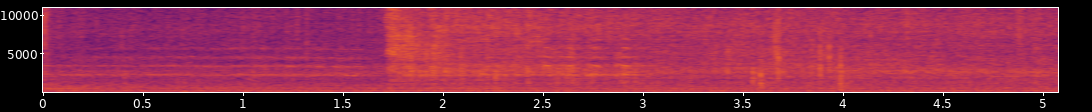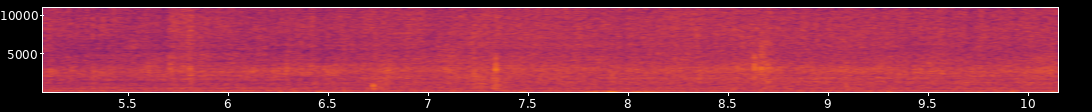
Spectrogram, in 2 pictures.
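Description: Butter hits a hot pan of flour-dusted fish and bursts into a sudden loud sizzle a moment in, then settles into a continuous crackling fry with small pops.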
